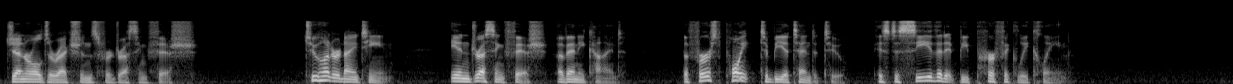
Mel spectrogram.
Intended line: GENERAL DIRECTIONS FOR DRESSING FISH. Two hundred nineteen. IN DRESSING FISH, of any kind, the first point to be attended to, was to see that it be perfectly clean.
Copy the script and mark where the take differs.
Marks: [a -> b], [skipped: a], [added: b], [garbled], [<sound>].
GENERAL DIRECTIONS FOR DRESSING FISH. Two hundred nineteen. IN DRESSING FISH, of any kind, the first point to be attended to, [was -> is] to see that it be perfectly clean.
